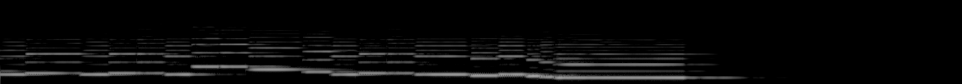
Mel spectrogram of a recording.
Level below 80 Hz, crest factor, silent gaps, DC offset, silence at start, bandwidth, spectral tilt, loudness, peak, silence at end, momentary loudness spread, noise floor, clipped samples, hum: under -90 dBFS; 12 dB; none; under 0.1%; 0 s; 8.4 kHz; -3.5 dB/octave; -35 LUFS; -24 dBFS; 2.25 s; 7 LU; under -90 dBFS; under 0.1%; none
